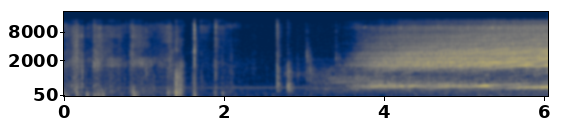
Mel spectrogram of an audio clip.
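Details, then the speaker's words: Old failed SCSI hard drive, already tested as bad, being powered on: after handling clicks, a rising whine and growing rough rumbling roar like a jet engine spinning up, sounding like it's flying apart. "just listen to how much this sounds like a like a jet engine powering up as I turn on the system and it Powers up this"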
